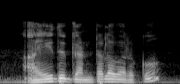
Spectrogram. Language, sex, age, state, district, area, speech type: Telugu, male, 45-60, Andhra Pradesh, N T Rama Rao, urban, spontaneous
